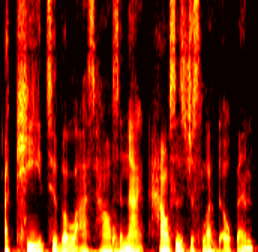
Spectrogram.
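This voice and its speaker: A man co-hosts a casual podcast and speaks as a realtor. He is blunt and swears constantly, tossing out jokingly mean asides. His talk is relaxed, offhand chat. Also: mid-range voice, gravelly. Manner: blunt and heavily profane; jokingly mean, mocks people in quick impressions.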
